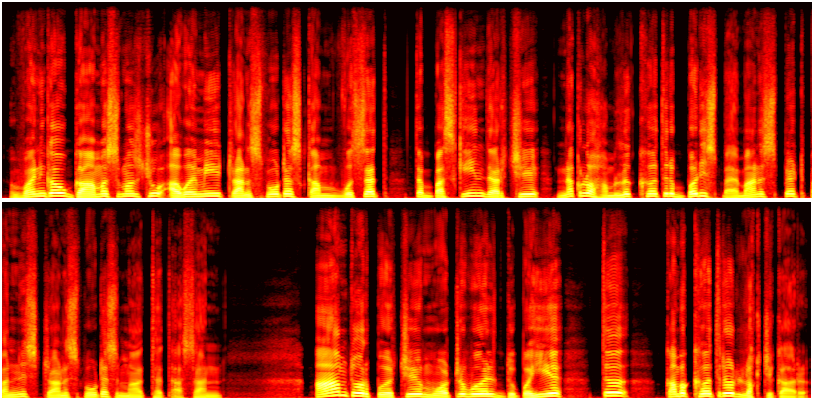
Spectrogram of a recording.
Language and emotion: Kashmiri, neutral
